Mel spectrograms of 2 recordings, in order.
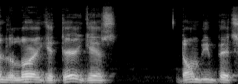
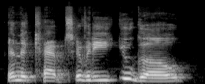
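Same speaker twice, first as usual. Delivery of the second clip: mock sentence; 11 semitones higher, 4 dB louder than usual. Repeat, raised and mocking.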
